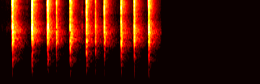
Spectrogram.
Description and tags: unlock box
box, unlock, unlocking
